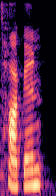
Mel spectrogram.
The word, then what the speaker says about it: Haakon: Sorry, I need to get my pronunciation right here. Crown Prince Haakon and Crown Princess Mette-Marit.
